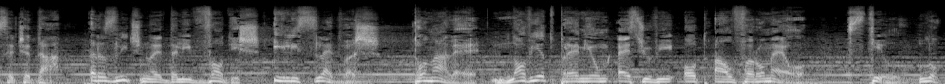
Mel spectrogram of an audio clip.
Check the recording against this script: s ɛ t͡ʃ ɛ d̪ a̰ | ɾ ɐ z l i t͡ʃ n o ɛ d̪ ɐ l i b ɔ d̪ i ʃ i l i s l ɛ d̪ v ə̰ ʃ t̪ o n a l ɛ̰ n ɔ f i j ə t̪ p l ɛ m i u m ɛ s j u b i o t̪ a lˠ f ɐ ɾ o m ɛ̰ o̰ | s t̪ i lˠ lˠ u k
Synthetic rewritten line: s ɛ t͡ʃ ɛ d̪ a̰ | ɾ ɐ z l i t͡ʃ n o ɛ d̪ ɐ l i v ɔ d̪ i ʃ i l i s l ɛ d̪ v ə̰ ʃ t̪ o n a l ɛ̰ n ɔ v i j ə t̪ p ɾ ɛ m i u m ɛ s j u v i o t̪ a lˠ f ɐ ɾ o m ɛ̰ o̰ | s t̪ i lˠ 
